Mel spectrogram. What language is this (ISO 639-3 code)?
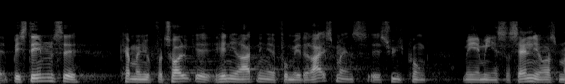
dan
